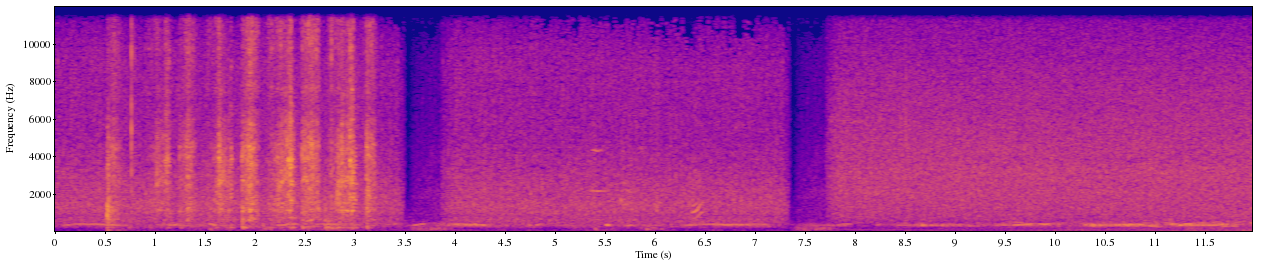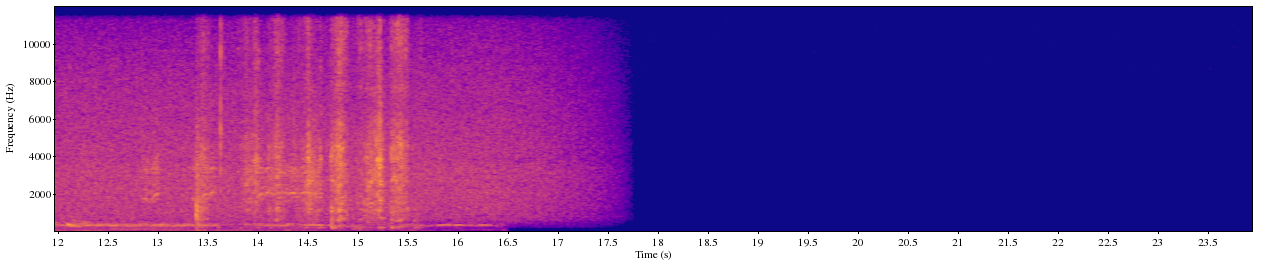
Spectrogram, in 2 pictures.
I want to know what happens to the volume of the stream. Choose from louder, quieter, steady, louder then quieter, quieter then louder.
steady.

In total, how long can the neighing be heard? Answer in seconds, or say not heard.
3 s.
